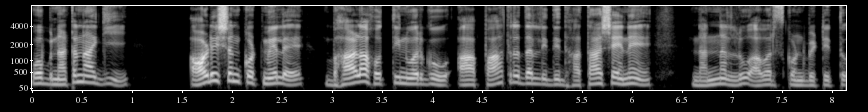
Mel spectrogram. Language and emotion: Kannada, sad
